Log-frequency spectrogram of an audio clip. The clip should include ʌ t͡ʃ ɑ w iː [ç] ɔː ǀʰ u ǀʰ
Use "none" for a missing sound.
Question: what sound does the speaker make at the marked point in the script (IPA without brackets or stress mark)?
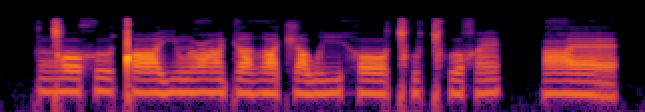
h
